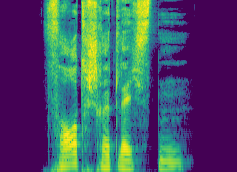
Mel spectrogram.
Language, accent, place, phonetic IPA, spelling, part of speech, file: German, Germany, Berlin, [ˈfɔʁtˌʃʁɪtlɪçstn̩], fortschrittlichsten, adjective, De-fortschrittlichsten.ogg
- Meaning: 1. superlative degree of fortschrittlich 2. inflection of fortschrittlich: strong genitive masculine/neuter singular superlative degree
